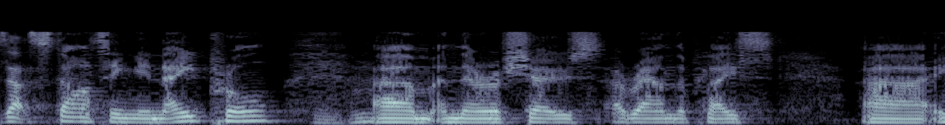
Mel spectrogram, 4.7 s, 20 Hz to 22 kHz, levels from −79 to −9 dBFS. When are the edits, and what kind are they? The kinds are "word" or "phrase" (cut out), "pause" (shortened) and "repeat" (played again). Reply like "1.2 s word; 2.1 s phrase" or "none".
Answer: 2.5 s word; 3.0 s word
